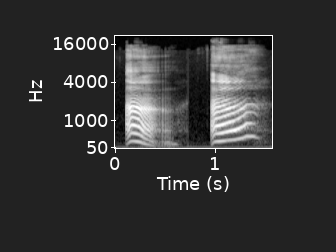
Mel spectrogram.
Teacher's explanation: So I invite you to make a E sound, but make it nasal and go in the back of your throat and up your nose again. Yeah, I don't know if you can see, my throat is slightly retracted and also my bottom jaw goes like almost a little bit at the back and then up.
